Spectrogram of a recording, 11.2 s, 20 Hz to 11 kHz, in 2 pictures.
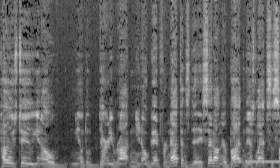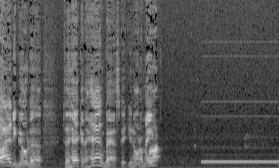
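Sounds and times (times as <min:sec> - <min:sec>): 
speech: 0:00.0 - 0:08.9
low hum: 0:00.0 - 0:11.1
telephone ringing with an incoming call: 0:04.8 - 0:05.9, 0:09.6 - 0:11.1.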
